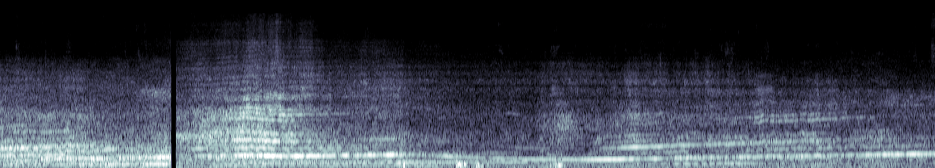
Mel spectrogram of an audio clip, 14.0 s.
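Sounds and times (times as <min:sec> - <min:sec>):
race car engine: 0:00.0 - 0:14.0.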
